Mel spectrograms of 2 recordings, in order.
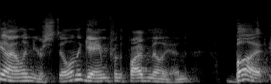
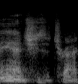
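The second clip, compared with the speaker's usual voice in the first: imitated muttering under breath, lower and quieter; 9 semitones lower, 7 dB quieter than usual. Retelling a remark made while watching with the kids: imitating muttering under breath. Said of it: "under my breath".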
